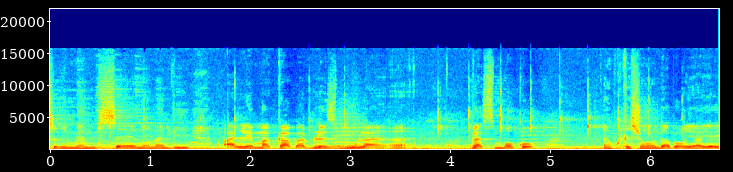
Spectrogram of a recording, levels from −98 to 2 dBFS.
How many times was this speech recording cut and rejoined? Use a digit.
0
